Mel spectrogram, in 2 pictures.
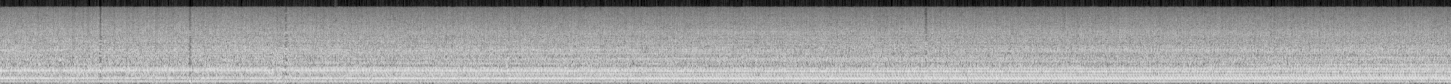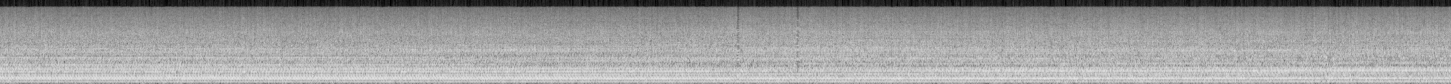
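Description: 2014 Honda Grom's 125cc single-cylinder four-stroke engine running loud through a Yoshimura full exhaust system, heard right beside the muffler while riding at a steady speed. The pitch sags a little midway and climbs back near the end.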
